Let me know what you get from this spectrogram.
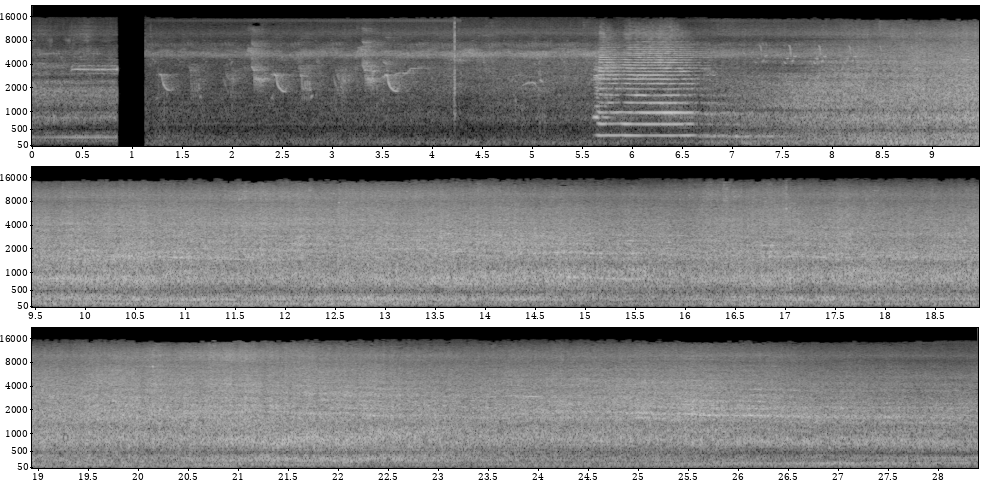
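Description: An electric locomotive's horn sounds one short single-note blast about six seconds in. Then a long passenger train passes at speed, a dense rush of wheel-on-rail and coach noise that builds over a few seconds and holds loud.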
